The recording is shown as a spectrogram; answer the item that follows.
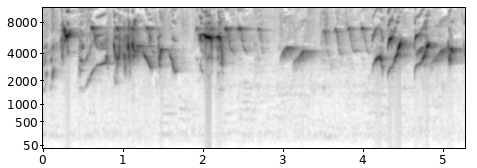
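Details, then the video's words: Canary training song in bursts: an energetic jumble of high chirps, then a pause, a bright buzzy phrase, a lower steady trilled run, and a final burst of quick rising and falling notes. "Masteran Terbaik Kenari"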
